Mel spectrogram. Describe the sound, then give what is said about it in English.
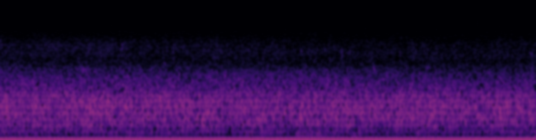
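A steady, continuous rush of river water tumbling over rocks at a riverside on a sunny day, a broad even babble with no pauses, moderately loud, with no voices present. “The light itself is shimmering on the licks of water as it dances over the rocks.”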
